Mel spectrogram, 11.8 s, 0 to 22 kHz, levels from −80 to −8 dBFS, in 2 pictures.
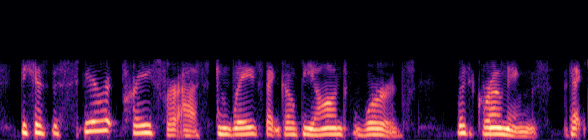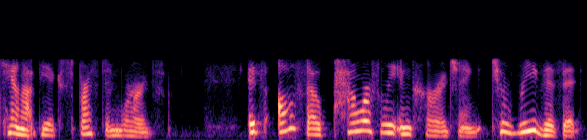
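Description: From start to finish the speech carries the sound of the AMR narrowband mobile codec, heavily damaged. Nothing above 4 kHz gets through, and the voice has a buzzy, synthetic edge, which fits one of the low AMR-NB modes near 5.9 kbps. The codec rebuilds each frame from a vocal tract model driven by a few pulses, so the timbre itself turns artificial. A plain low-pass filter would only muffle the sound and would leave it natural.

At 2.12 s there is a lost AMR speech frame: a brief dip or warble lasting 20 ms, which fits a single frame failing its checksum. The decoder fills the gap by reusing the last good pitch and vocal tract settings at reduced gain, so the sound is briefly smeared and does not drop to silence. A simple dropout would leave a hard gap or a click. Here the sound carries through the gap, thinner for that instant.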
